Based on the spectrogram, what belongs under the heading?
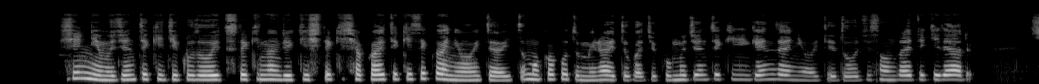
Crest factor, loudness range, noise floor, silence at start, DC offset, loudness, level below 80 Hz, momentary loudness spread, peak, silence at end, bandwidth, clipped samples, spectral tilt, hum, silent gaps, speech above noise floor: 18 dB; 5 LU; -76 dBFS; 0.6 s; under 0.1%; -24 LUFS; -76 dBFS; 9 LU; -6 dBFS; 0 s; 11.5 kHz; under 0.1%; -4.5 dB/octave; none; none; 53 dB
